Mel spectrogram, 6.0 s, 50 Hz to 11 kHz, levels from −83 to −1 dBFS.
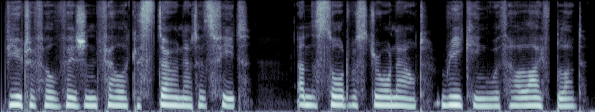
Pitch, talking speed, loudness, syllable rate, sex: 185 Hz, 210 wpm, -19 LUFS, 5.0 syllables/s, female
